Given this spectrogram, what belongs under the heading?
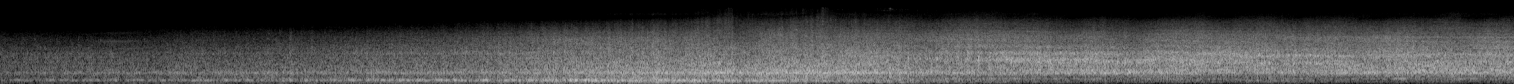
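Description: A model steam train rumbles steadily across a long high bridge, growing louder over the first few seconds, then holds a heavy, continuous roar of rolling wheels and engine.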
